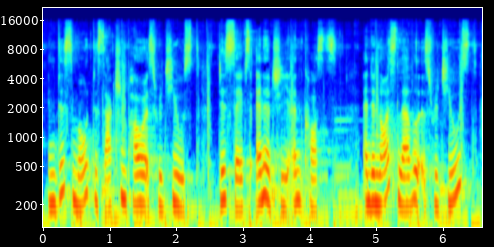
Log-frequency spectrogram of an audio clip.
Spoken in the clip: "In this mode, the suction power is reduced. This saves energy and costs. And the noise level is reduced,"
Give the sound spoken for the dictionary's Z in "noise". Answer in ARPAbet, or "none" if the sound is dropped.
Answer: S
